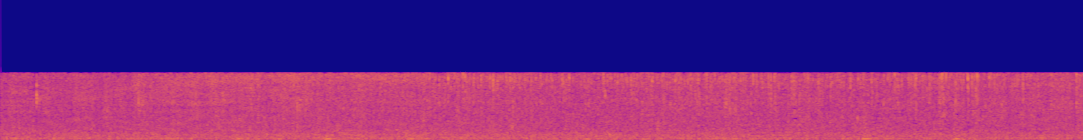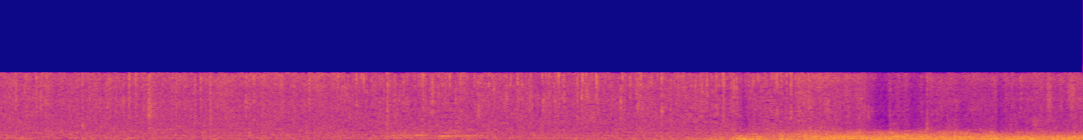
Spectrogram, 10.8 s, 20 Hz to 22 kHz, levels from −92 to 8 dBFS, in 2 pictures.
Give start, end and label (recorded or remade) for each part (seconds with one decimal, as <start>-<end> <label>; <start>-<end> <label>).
0.0-2.1 remade; 2.1-5.2 recorded; 5.2-7.1 remade; 7.1-9.4 recorded; 9.4-10.8 remade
